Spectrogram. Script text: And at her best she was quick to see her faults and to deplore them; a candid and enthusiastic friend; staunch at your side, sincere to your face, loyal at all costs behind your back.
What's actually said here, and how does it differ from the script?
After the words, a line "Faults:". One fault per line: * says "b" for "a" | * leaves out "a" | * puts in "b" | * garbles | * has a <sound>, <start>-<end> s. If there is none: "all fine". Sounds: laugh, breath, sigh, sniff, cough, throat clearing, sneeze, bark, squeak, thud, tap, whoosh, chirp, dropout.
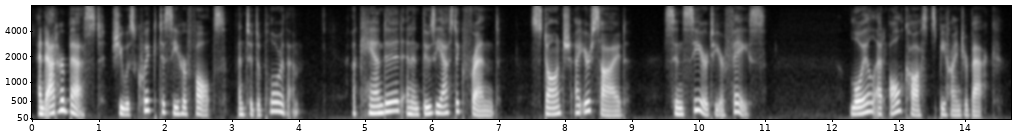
And at her best she was quick to see her faults and to deplore them; a candid and enthusiastic friend; staunch at your side, sincere to your face, loyal at all costs behind your back.
Faults:
all fine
